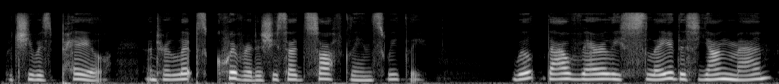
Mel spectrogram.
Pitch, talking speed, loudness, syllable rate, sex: 230 Hz, 160 wpm, -18 LUFS, 4.3 syllables/s, female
